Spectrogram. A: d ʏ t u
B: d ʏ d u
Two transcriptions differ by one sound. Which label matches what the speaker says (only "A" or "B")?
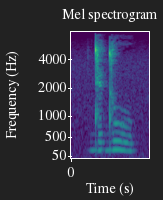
B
